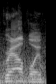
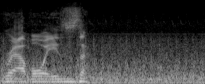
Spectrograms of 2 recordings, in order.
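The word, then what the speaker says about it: Gravois: gravo but uh they pronounced it or we pronounce it gravo but it's spelled g r a v o i s so a lot of people that don't know how to pronounce it correctly call it Gra boys so that's we we just shake our head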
